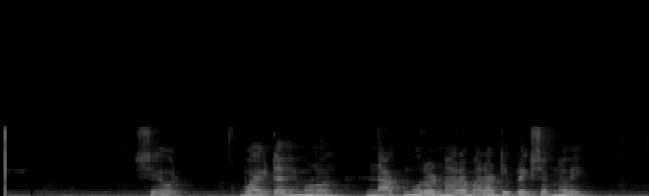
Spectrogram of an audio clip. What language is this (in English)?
Marathi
